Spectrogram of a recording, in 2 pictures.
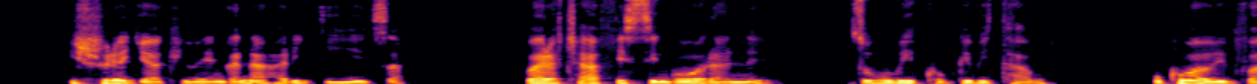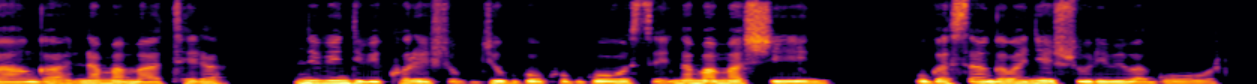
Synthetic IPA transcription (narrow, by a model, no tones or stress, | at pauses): iʃuːɾe̞ɾɟaːkʰiβe̞ːŋɡanaɦaɾiɟiːza | βaɾat͡ʃafisiŋɡo̞ɾane̞ | zuβuβiːkʰo̞b̚ɡiβitʰaβo̞ | kuko̞βaβivaːŋɡanamamatʰe̞ɾa | niβiːndiβikʰo̞ɾe̞ʃo̞̰vjuːbɡo̞ːkʰo̞b̚ɡo̞ːse̞̰namamaʃiːni | uɡasaːŋɡaβaɲe̞ːʃuːɾiβiβaɡoːɾa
